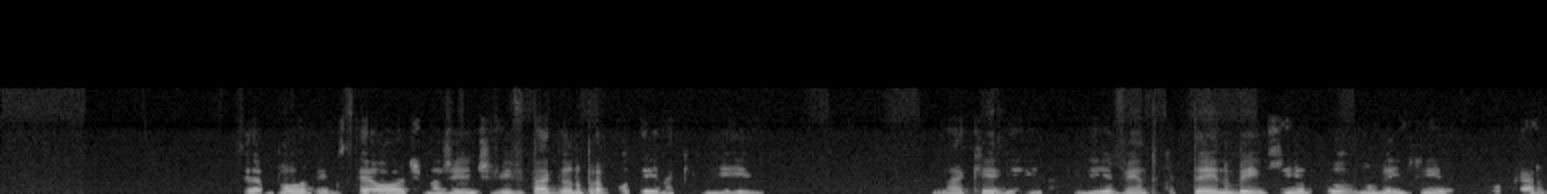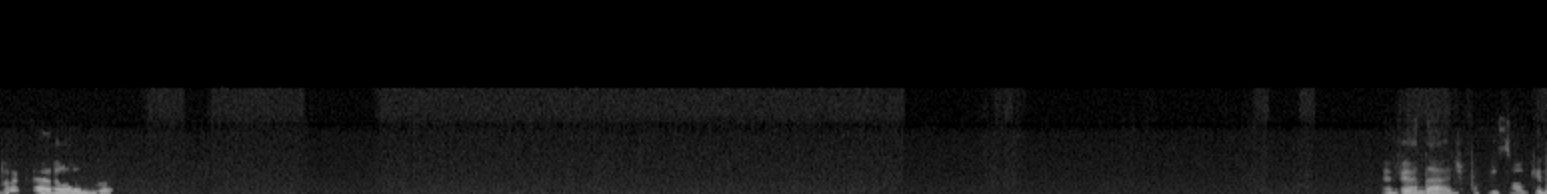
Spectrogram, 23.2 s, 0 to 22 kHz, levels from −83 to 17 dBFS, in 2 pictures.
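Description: It's a speech clip, and the talker keeps getting squashed whenever both ends talk at once. That's speech suppressed in double talk, likely an echo canceller that can't tell the near voice from the loudspeaker echo and ducks everything. It happens at 1.81–3.75 s (down about 15 dB at worst), 4.6–5.7 s (about 25 dB), 7.5–8.82 s (about 30 dB), 9.48–12.47 s (about 20 dB) and 21.93–23.15 s (about 20 dB). In each case the voice dips or breaks up in pieces. Alongside that, there's the other side's voice leaking through in short scraps, likely residual echo the canceller didn't fully remove from the mic. You get 4.53–4.89 s at roughly 20 dB under the talker, a quick blip at 9.80–9.84 s around 30 dB down, and 10.84–10.91 s, the loudest at about 15 dB down.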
